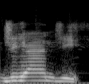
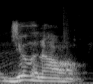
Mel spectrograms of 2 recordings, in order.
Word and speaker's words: Gyllenhaal: I can pronounce it, but he's in. Jake Giangi. No, Jake Gyllenhaal.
